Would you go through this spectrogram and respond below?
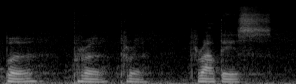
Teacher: Các bạn nhớ là pr, pr các bạn nhé, practice. Âm p đây là bắn hơi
